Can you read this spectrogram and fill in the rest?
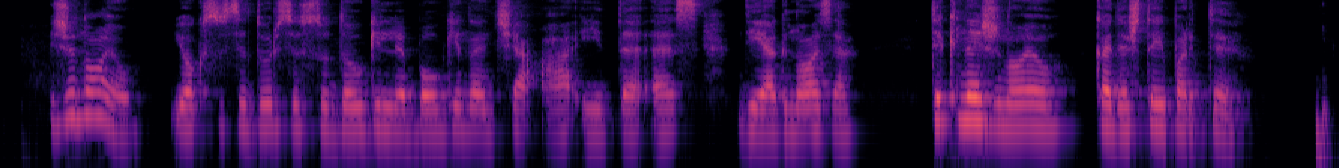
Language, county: Lithuanian, Vilnius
